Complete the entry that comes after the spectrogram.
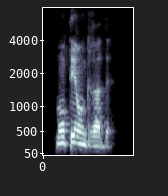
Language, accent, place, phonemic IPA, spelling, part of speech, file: French, France, Lyon, /mɔ̃.te ɑ̃ ɡʁad/, monter en grade, verb, LL-Q150 (fra)-monter en grade.wav
- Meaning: to get a promotion, to get promoted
